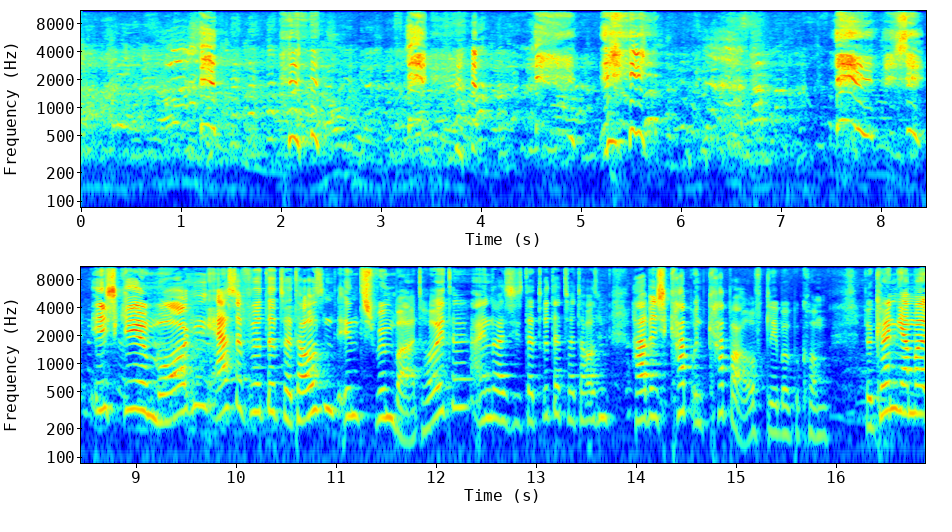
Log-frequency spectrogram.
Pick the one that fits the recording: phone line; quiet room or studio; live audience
live audience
